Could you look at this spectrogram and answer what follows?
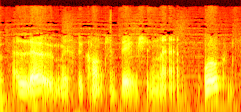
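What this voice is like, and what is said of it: Radio presenter voice. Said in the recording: “put on the old radio voice”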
